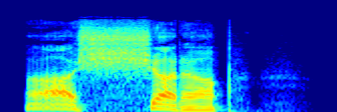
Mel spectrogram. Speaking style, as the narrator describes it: growled Robert

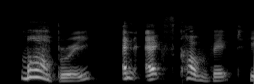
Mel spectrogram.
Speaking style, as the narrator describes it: he exclaimed

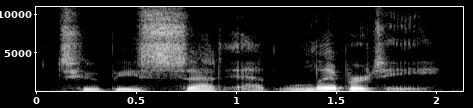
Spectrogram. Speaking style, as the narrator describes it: he murmured

